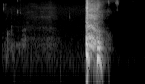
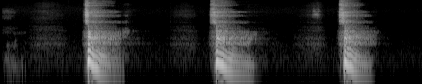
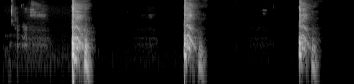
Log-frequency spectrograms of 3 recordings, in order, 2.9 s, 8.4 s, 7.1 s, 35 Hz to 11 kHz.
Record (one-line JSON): {"cough_length": "2.9 s", "cough_amplitude": 32768, "cough_signal_mean_std_ratio": 0.23, "exhalation_length": "8.4 s", "exhalation_amplitude": 32244, "exhalation_signal_mean_std_ratio": 0.31, "three_cough_length": "7.1 s", "three_cough_amplitude": 32768, "three_cough_signal_mean_std_ratio": 0.21, "survey_phase": "beta (2021-08-13 to 2022-03-07)", "age": "45-64", "gender": "Male", "wearing_mask": "No", "symptom_cough_any": true, "symptom_runny_or_blocked_nose": true, "symptom_headache": true, "smoker_status": "Ex-smoker", "respiratory_condition_asthma": false, "respiratory_condition_other": false, "recruitment_source": "Test and Trace", "submission_delay": "2 days", "covid_test_result": "Positive", "covid_test_method": "LFT"}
